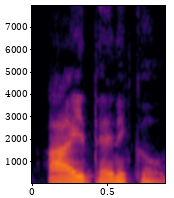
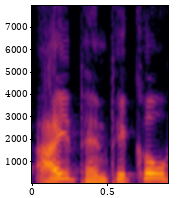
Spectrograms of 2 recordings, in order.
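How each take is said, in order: First: The T after the N is dropped. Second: The T after the N is clearly pronounced. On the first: "이렇게 흘려도 돼요" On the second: "identical 해도 되지만"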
